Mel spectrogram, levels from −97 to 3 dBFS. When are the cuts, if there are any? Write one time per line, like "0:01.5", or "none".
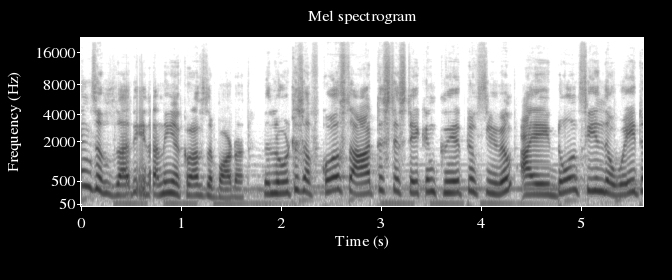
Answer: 0:01.7
0:04.4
